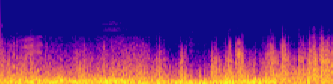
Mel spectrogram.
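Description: Strong wind buffeting the camera's microphone: a loud, steady rumble with gusts.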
